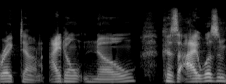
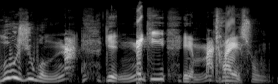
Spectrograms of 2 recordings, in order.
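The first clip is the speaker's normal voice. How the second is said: loud, stern, strict scolding; 4 semitones higher, 8 dB louder than usual. Retelling how a teacher told Lewis off in class, imitating a scolding teacher. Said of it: "she's like".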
